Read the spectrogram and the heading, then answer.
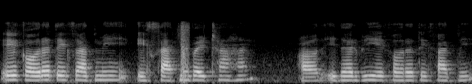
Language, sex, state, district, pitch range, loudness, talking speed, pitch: Bhojpuri, female, Uttar Pradesh, Gorakhpur, 190-205 Hz, -18 LUFS, 215 wpm, 195 Hz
